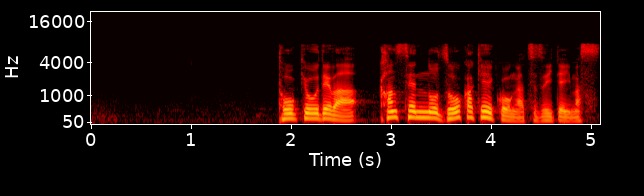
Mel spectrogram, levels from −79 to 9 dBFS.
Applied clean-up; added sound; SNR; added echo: none; none; none; none.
